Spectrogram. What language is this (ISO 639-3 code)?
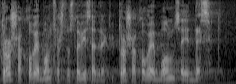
hrv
